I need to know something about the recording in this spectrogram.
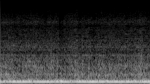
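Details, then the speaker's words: Washing machine after repair (gear case shaft cleaned, wash motor and gear case pulleys realigned), pulsator running: smooth even low drone with no knocks or metal-scraping noise; sounds healthy. "Wala naman tayong naririnig na ingay. Smooth naman po yan."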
